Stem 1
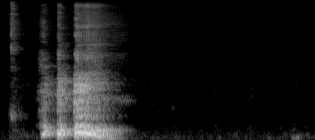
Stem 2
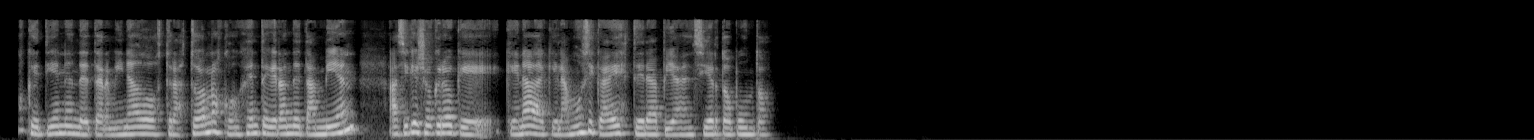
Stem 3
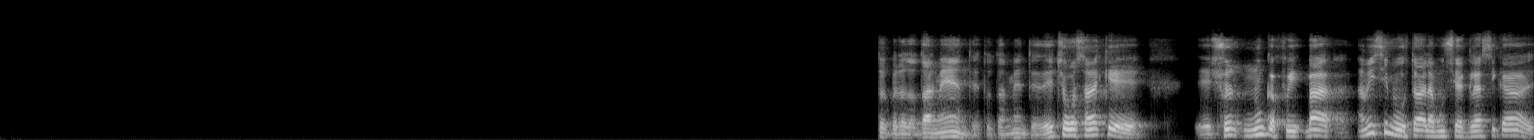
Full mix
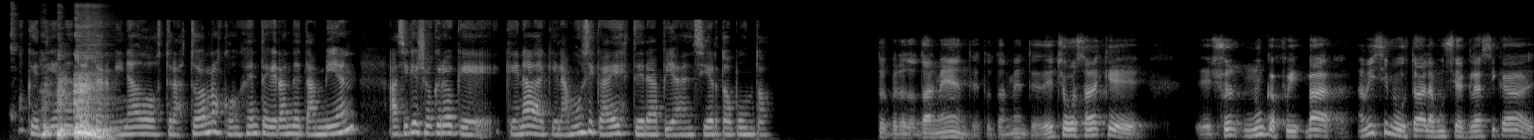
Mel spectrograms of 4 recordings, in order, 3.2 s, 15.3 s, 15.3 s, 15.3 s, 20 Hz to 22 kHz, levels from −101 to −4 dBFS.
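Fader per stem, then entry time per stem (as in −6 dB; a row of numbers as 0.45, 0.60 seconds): −3.5, −13.5, −13.5 decibels; 0.00, 0.00, 0.00 seconds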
